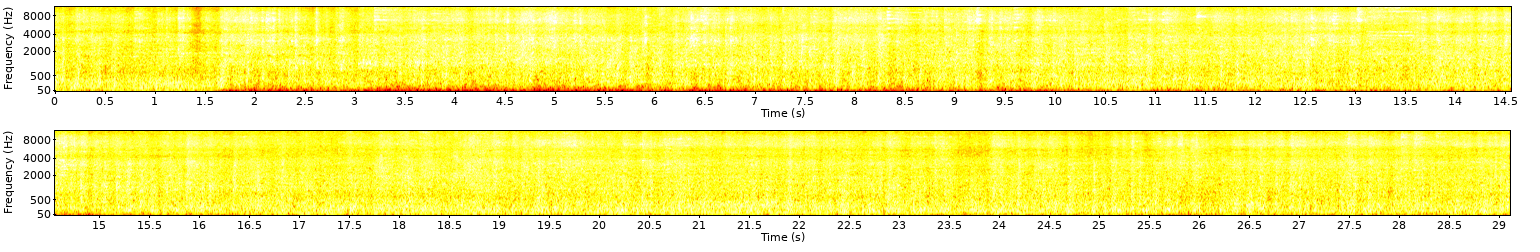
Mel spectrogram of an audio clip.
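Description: Freight train tank cars and boxcars rolling past close by: a steady rolling noise with wheels clicking over the rail joints.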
